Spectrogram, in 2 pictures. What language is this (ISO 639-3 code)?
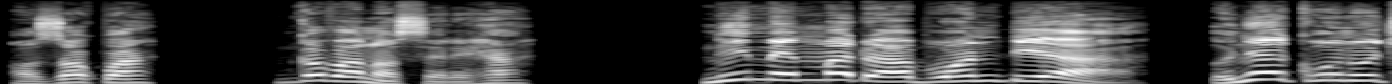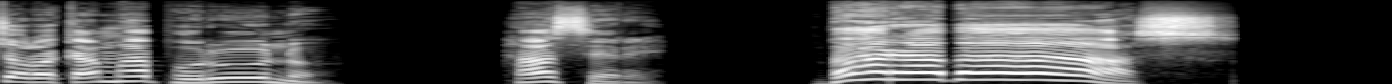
ibo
